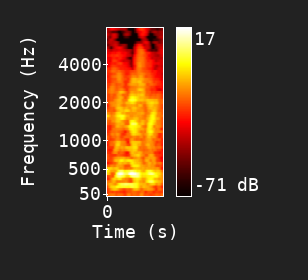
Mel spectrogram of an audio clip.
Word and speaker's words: midwifery: She said, midwifery. I said, what are you talking about? She said, no, that's the right way to pronounce it.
